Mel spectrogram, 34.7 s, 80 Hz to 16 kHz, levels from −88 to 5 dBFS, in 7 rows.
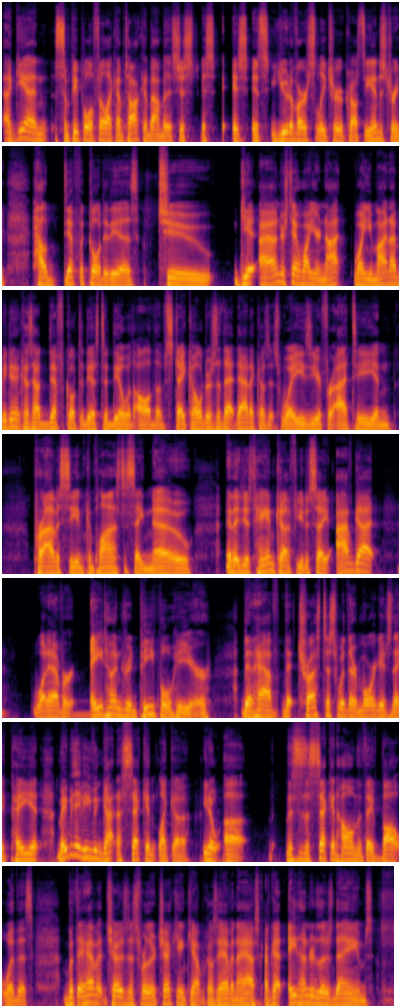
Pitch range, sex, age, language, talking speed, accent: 105-130 Hz, male, 40-59, English, 225 wpm, American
